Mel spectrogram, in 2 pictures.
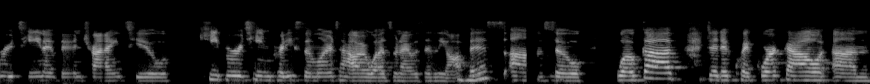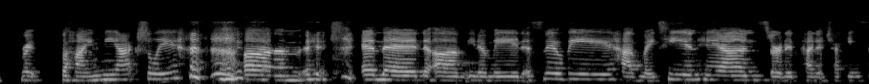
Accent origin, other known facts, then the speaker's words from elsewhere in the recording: Redmond, Washington, United States; moved away as an adult; also born or lived in Seattle, United States; now in San Francisco, United States; I'm from Seattle originally. I lived in Redmond most of my life.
